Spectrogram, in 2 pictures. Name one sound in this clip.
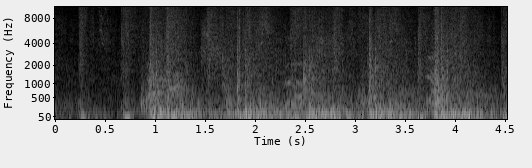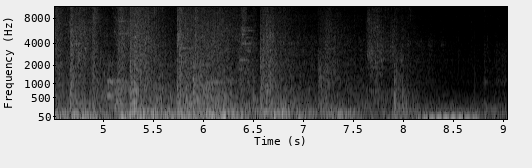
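Weapon blows thud and clash repeatedly.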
